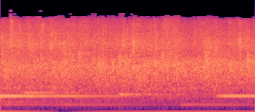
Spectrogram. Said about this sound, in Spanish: Alguien le da un aplauso por eso al Rey de la Gloria.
